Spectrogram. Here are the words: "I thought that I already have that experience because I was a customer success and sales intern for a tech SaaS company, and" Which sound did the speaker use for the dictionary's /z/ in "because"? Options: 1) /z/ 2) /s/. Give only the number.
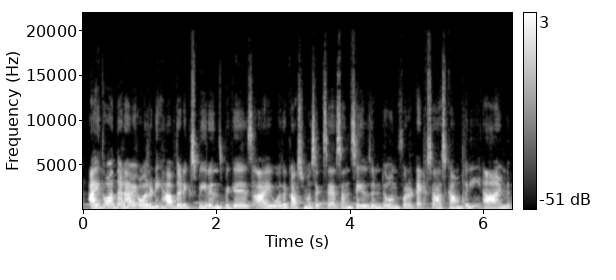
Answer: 1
